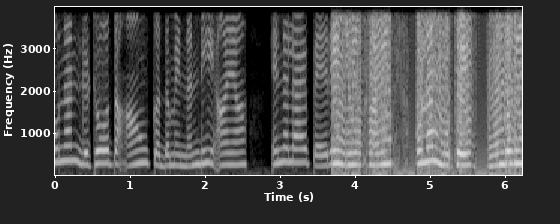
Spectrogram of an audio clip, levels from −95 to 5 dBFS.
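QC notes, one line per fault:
3.70 s to the end at 6.23 s, mu-law and A-law mixed up: telephone audio coded as mu-law is decoded here as A-law, so each sample's level is scrambled, with some too loud, some too quiet, and the faintest lifted well above silence. The speech turns harsh and gritty, and the pauses fill with hiss. On the waveform, the envelope goes jagged and the gaps never reach zero. On the spectrogram, broadband noise smears up to the 4 kHz ceiling that the telephone coding imposes, with no clean silence between syllables.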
